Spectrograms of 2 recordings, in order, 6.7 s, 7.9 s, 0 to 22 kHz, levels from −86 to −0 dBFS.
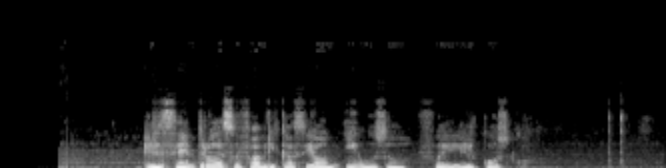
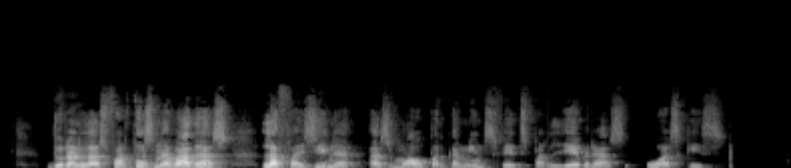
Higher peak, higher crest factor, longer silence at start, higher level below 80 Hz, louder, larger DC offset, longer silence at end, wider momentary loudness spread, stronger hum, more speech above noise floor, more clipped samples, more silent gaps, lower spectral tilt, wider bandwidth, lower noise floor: about the same, -2 dBFS vs -4 dBFS; second, 16 dB vs 24 dB; first, 1.45 s vs 0.5 s; first, -58 dBFS vs -88 dBFS; first, -17 LUFS vs -26 LUFS; neither; first, 1.6 s vs 0.75 s; second, 7 LU vs 18 LU; neither; second, 43 dB vs 61 dB; neither; neither; first, -6 dB/octave vs -3 dB/octave; second, 9.2 kHz vs 10.5 kHz; second, -59 dBFS vs -88 dBFS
